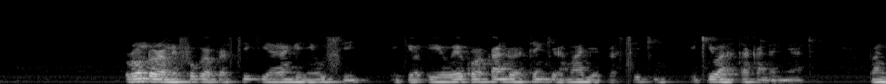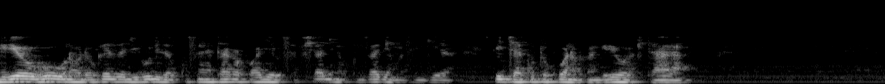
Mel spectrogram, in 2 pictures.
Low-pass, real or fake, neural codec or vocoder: 3.6 kHz; real; none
